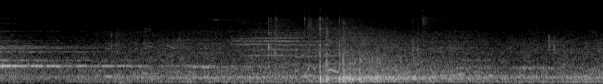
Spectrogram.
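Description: Echoing sports-hall ambience with faint voices. A held shout from just before fades out at the start, and a single sharp thud comes about three seconds in.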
